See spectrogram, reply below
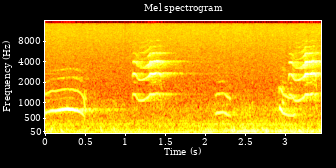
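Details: A tawny owl in a tree, mixed with other tawny owl sounds, gives several sharp, arched, slightly nasal alarm calls in quick groups over a low background rumble.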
